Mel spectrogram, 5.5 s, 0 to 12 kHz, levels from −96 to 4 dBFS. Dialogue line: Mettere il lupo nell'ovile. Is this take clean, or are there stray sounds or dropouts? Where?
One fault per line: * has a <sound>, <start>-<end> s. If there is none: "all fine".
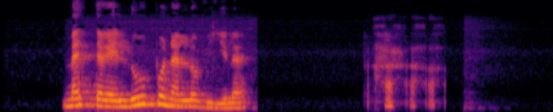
* has a laugh, 3.6-4.5 s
